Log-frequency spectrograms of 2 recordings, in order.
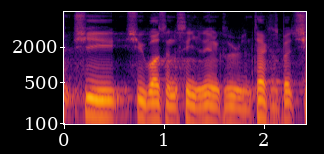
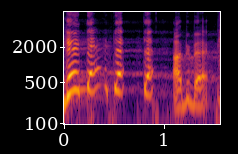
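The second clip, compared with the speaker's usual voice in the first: put-on much higher, girlish call; daughter's voice. Daughter calling to her dad as she runs off, high. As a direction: chirp it like a teen daughter.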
